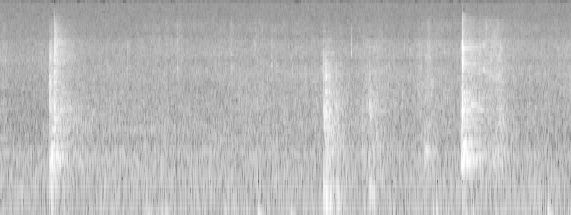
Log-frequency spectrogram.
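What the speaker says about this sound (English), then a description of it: "Just going to stir this all together." Cooked penne pasta being stirred into a creamy mushroom and pancetta sauce with cream cheese. A few soft wet scraping swishes come at spaced intervals over a quiet background.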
